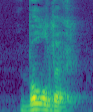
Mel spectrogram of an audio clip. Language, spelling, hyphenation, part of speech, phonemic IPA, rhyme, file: Dutch, bolder, bol‧der, noun, /ˈbɔl.dər/, -ɔldər, Nl-bolder.ogg
- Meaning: a maritime bollard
